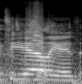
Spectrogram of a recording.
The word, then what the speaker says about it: ATLians: I like my ATLings. Am I saying that right? – Got it. – Is it ATL? No, I think I'm saying it wrong. But it, it, no, you're saying it right.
